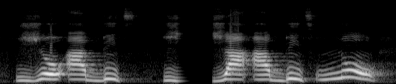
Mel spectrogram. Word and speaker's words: j'habite: Please, it's not Joe habite. No. J'habite. Like ja and bit. That's all. J'habite. Because most times when students are speaking, we hear something like je habite. J'habite.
